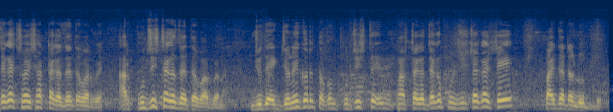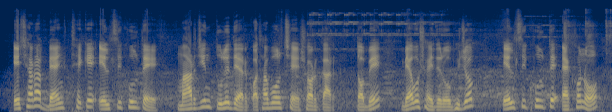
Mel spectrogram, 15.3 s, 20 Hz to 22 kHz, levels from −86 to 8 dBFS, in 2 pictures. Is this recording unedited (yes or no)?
yes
